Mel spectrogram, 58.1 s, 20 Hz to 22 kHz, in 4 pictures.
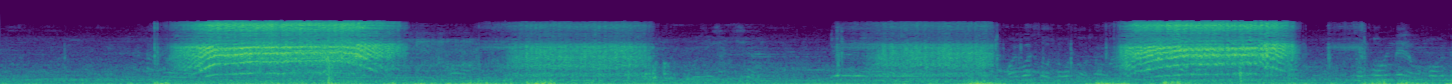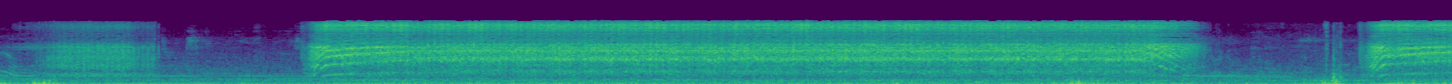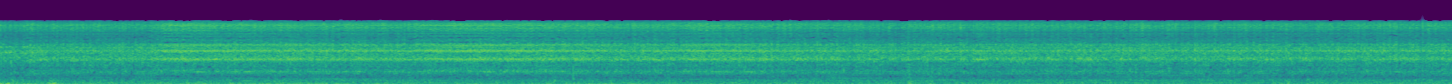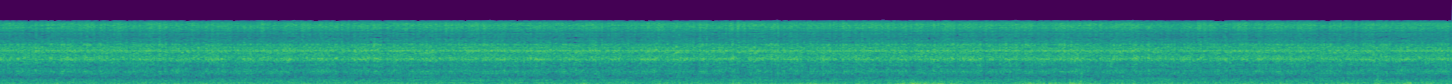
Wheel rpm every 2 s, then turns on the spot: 10, 110, 10, 10, 10, 30, 60, 10, 20, 150, 160, 160, 160, 20, 110, 160, 160, 160, 160, 160, 160, 160, 160, 160, 160, 160, 160, 160, 160.
4-10 14-16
